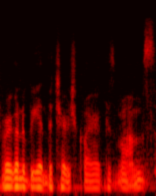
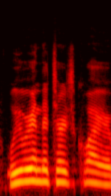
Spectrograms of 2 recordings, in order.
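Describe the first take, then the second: First: Said in the usual way. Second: Were punched higher and louder, falling at the end; stress on were. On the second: Shown as a demonstration. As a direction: lean hard on were, then let choir fall.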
